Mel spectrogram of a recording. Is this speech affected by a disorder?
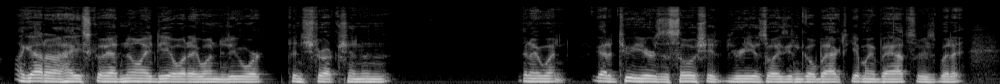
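Yes: Parkinson's disease; uses walker, near-death experiences; stutters and stammers.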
